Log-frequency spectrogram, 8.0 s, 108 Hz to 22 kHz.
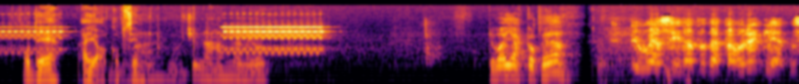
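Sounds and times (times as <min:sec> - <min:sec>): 
telephone ringing with a bright electronic tone: 0:00.0 - 0:00.9, 0:02.2 - 0:03.5
speech: 0:00.2 - 0:02.8, 0:04.9 - 0:07.9.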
